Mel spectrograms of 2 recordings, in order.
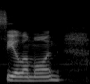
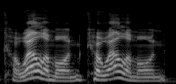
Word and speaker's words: Coelamon: It's Sealamon. But anyway, it's so hard to pronounce correct because my monkey brain goes Coelamon. So I have to go Sealamon.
